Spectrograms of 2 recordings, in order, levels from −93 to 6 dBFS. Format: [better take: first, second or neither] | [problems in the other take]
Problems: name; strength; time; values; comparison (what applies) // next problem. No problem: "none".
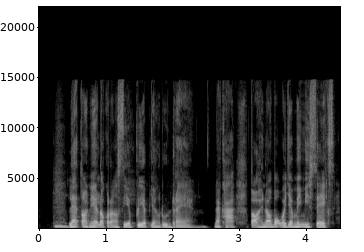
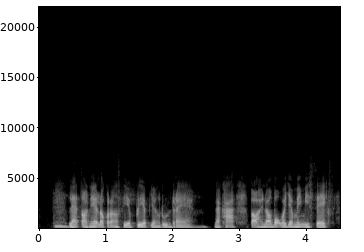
first | muffled; very; fading above 3 kHz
